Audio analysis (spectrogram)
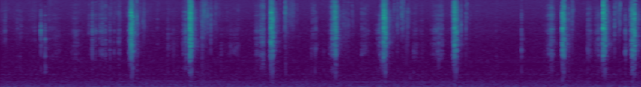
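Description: A thin, solid wooden pencil held in the left hand is shaved with an orange-handled utility knife blade held in the right hand, dropping wood shavings onto a paper napkin. A series of short, crisp, bright scraping cuts stands out from a quiet background, each snap dying away almost instantly.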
